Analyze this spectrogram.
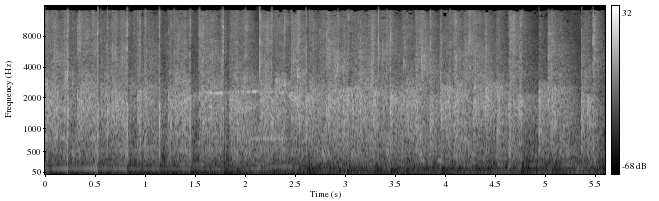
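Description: Audience applauding with many hands clapping.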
